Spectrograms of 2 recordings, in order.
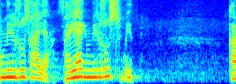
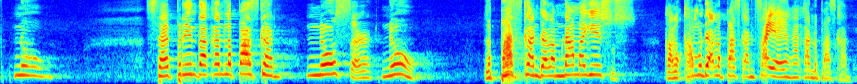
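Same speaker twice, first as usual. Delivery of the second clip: loud, higher insistent orders; forceful command; 6 semitones higher, 8 dB louder than usual. Retold or imitated. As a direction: overrule them with authority. Smith commanding the helpers. (perintah keras dan tegas)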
